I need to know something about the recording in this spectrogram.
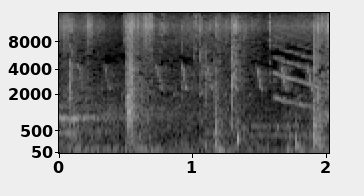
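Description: An exterior door being opened: a sharp latch click about half a second in, then a few lighter knocks of handling. Near the end comes a short falling chirp.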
